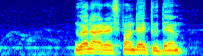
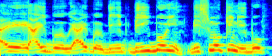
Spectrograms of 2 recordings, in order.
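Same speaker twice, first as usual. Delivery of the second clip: higher, lightly hammed-up rally chant; mocking agitators; 6 semitones higher than usual. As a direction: parody the online hype crowd. Mocking social media agitators.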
